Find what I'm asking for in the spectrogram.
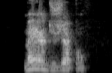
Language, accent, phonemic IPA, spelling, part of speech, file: French, Canada, /mɛʁ dy ʒa.pɔ̃/, mer du Japon, proper noun, LL-Q150 (fra)-mer du Japon.wav
- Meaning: Sea of Japan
